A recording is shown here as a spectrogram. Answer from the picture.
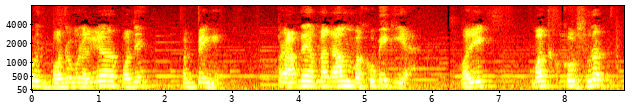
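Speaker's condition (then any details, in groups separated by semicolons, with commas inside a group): Cerebral palsy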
